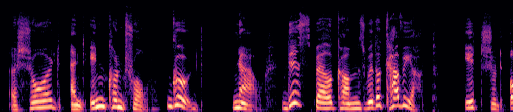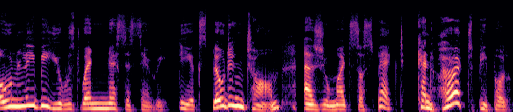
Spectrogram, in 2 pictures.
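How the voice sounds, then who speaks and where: Strict lady magic teacher for a video game, precise and proper, takes her time, lively intonation. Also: mid-range voice, no room sound, clean studio sound. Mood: measured, instructive. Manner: formal, precise, schoolteacherly. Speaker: voice actor. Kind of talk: scripted video game dialogue.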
